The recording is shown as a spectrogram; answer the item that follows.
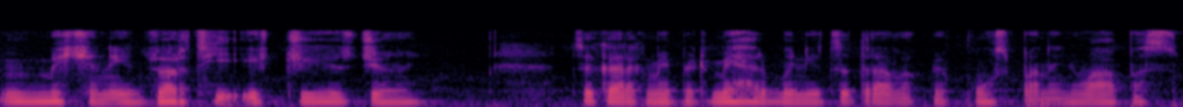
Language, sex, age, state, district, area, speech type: Kashmiri, male, 60+, Jammu and Kashmir, Baramulla, rural, spontaneous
